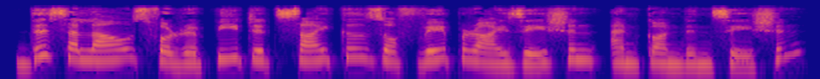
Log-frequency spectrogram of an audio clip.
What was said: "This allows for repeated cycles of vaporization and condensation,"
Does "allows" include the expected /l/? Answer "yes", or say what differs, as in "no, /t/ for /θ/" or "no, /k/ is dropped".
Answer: yes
